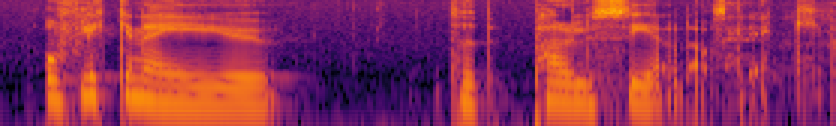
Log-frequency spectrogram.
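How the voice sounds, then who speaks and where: A woman is whispering. Her pace is moderate. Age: 30s. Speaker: true crime podcast co-host. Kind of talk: casual true crime storytelling.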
